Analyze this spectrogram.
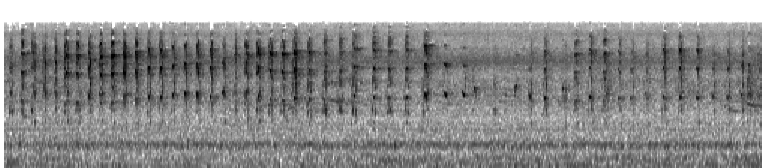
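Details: Great spotted woodpeckers, a female then a male, feeding their chick: sharp, high clicking notes in a fast, uneven series of about three per second, fading after six seconds, over a steady low hum.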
